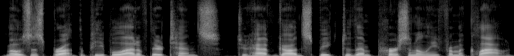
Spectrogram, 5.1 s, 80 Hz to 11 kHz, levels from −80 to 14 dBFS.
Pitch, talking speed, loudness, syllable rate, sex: 120 Hz, 210 wpm, -20 LUFS, 4.7 syllables/s, male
